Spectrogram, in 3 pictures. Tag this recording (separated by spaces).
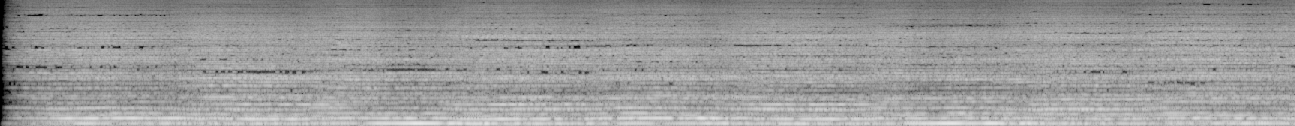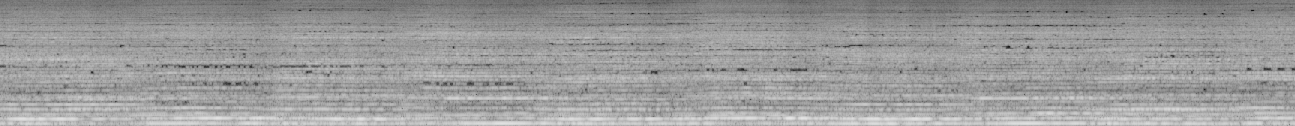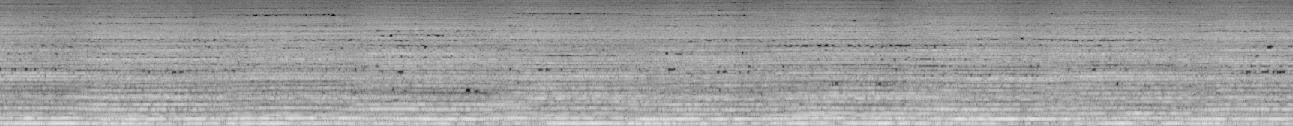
ambient creepy horror loop scary sinister spooky weird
